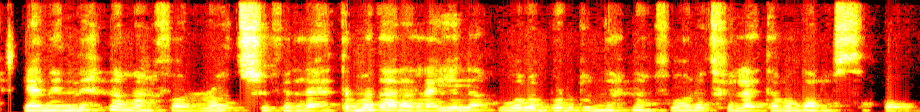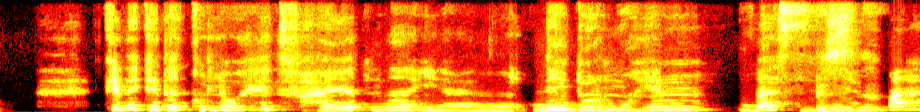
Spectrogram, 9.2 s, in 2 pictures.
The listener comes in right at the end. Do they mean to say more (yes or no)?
no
